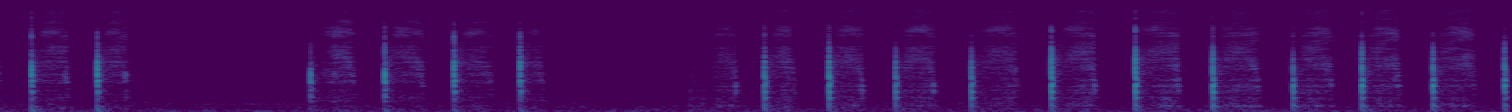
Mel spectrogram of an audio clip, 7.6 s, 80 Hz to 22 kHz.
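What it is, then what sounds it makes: Chalk on a blackboard. A yellow chalk stick retraces lines on a flat black chalkboard with short rubbing strokes, making 17 quick, bright, scratchy strokes. The strokes come in a pair, a group of four, then a steady run of eleven after a short pause, each dying away almost at once with little low end.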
